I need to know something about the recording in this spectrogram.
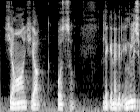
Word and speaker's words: Jean-Jacques Rousseau: तो इसको प्रोनाउंस किया जाता है करेक्टली जॉन जैक रूसो, लेकिन अगर इंग्लिश में हम प्रोनाउंस करें तो हम कह सकते हैं जॉन जैक रूसो.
